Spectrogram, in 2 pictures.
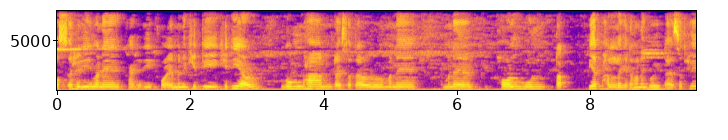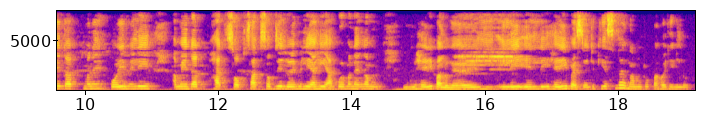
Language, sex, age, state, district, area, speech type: Assamese, female, 30-45, Assam, Golaghat, urban, spontaneous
